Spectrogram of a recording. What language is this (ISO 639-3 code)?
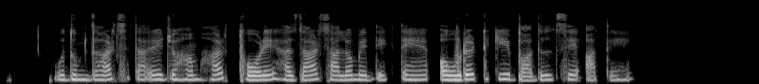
urd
